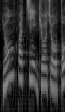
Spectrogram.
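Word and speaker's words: 四十八漁場: 私もね、駅の前でこのお店は見たことあったんですが、漢字で 48 漁場と書いて何と読むのかなとずっと気になっておりました。四八漁場と読むそうですね。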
